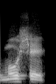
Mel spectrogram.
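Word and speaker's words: משה: is in their letters huh how do you pronounce moses in hebrew moshe correct no problem how how he became okay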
